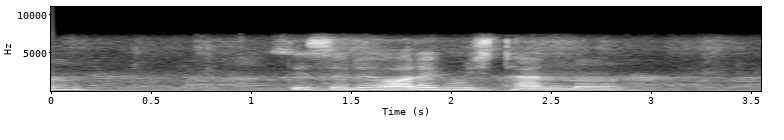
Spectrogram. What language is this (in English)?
Nepali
